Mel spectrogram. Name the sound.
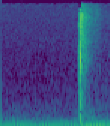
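hand slapping a person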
